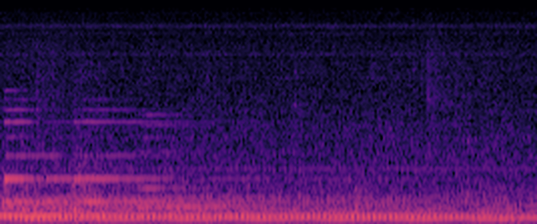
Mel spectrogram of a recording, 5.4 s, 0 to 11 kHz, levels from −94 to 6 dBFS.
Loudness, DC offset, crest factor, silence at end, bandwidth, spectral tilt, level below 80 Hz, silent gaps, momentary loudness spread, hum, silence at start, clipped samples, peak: -40 LUFS; under 0.1%; 16 dB; 0 s; 9.4 kHz; -8.5 dB/octave; -52 dBFS; none; 6 LU; none; 0 s; under 0.1%; -22 dBFS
